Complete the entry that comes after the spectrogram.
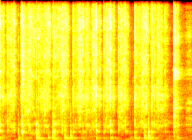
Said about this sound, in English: Now one egg. Just mix that up. Make sure it's well combined.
